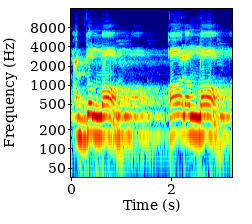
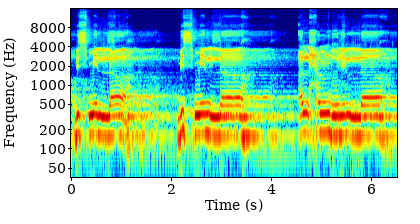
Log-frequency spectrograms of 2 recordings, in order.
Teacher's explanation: അല്ലാഹ് എന്ന ജലാലത്തിൻ്റെ നാമത്തിൽ മാത്രം ഫത്ഹിനോ ലമ്മിനോ ശേഷം വരുമ്പോൾ കനപ്പിച്ചാണ് ഉച്ചരിക്കേണ്ടത്.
